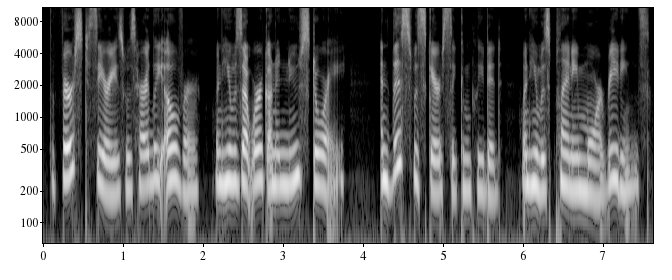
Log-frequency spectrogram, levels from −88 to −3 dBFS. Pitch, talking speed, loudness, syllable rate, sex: 220 Hz, 205 wpm, -20 LUFS, 5.4 syllables/s, female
